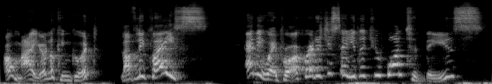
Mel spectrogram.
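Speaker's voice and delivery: high, fluttery professor voice; a chirpy, high, bustling old scholar; high and chirpy, fussing over a delivery; Professor Rumblefungus. Acted.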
